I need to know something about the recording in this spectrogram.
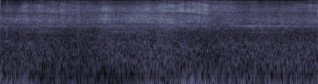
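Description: Strong wind buffeting the microphone: a heavy, uneven low rumble with a hiss of wind above it.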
